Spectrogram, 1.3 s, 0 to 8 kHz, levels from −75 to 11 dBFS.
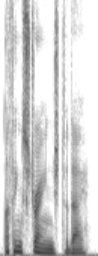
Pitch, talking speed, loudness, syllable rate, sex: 120 Hz, 185 wpm, -17 LUFS, 5.6 syllables/s, male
